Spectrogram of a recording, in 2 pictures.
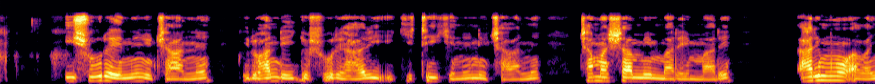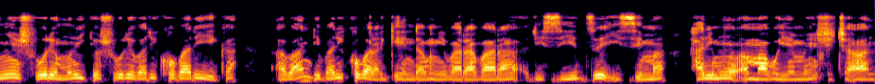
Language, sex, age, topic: Rundi, female, 18-24, education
